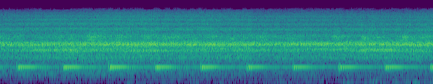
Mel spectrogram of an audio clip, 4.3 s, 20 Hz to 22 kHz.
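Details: Ezo haruzemi cicadas in full song at the Ōgiri level crossing on the Kamaishi Line, 1 June 2019: a dense, unbroken high buzzing chorus, with an evenly spaced lower tick pulsing about twice per second underneath.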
